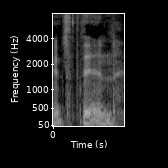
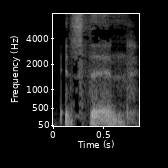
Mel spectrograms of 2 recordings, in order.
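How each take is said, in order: First: Said in the usual way. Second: Breathy whisper of the same words; whispered repeat. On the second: Shown as a demonstration. Whispering the complaint back to the listener. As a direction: drop to a whisper for emphasis.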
